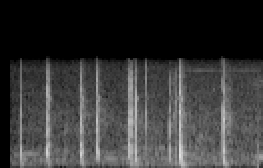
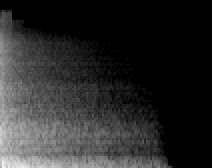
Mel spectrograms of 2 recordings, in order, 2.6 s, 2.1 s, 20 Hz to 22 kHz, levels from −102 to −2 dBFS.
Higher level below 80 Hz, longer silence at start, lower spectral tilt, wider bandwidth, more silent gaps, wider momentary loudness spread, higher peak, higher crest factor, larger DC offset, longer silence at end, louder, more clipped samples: second, -80 dBFS vs -24 dBFS; first, 0.2 s vs 0 s; about the same, -7.5 dB/octave vs -7.5 dB/octave; second, 5.4 kHz vs 9 kHz; neither; second, 8 LU vs 26 LU; about the same, -2 dBFS vs 0 dBFS; about the same, 26 dB vs 22 dB; neither; second, 0 s vs 1.1 s; second, -29 LUFS vs -23 LUFS; neither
